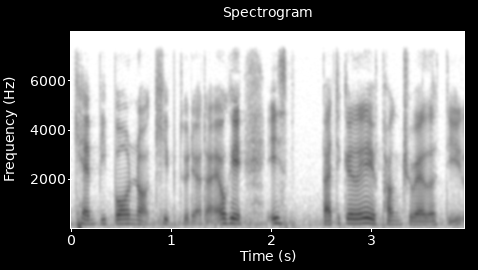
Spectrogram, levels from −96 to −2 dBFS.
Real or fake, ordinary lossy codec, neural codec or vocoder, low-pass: real; none; none; 7.2 kHz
